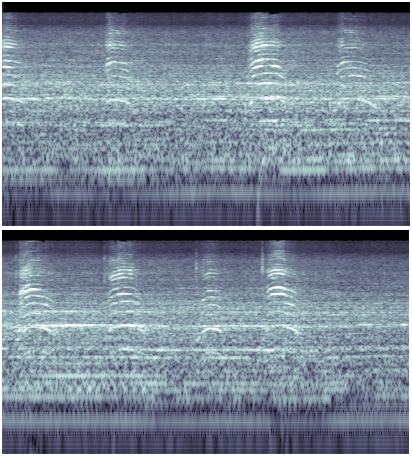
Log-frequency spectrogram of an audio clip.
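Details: Loud meows from Pretty, a cat missing its mother, come about once a second in an irregular series, set against a constant noisy background with a low steady hum.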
